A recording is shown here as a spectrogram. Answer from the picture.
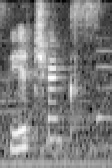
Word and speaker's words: Beatrix: was trying to see how I pronounce it Beatrix Beatrix theatrics Beatrix Vega means Beauty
